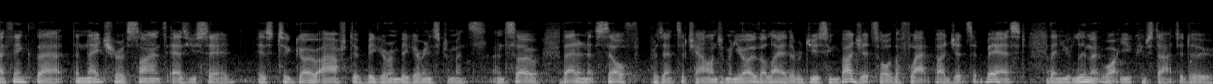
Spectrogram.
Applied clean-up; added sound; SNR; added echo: none; none; none; none.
